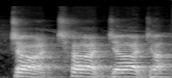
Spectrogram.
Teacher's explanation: जैसे आप उच्चारण कर रहे हैं तो जिह्वा तालु के पास चली गई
